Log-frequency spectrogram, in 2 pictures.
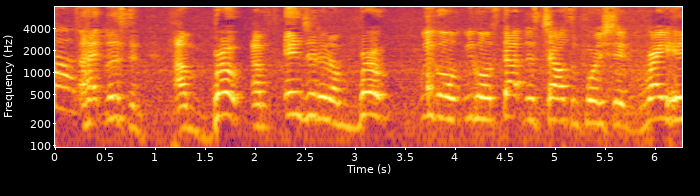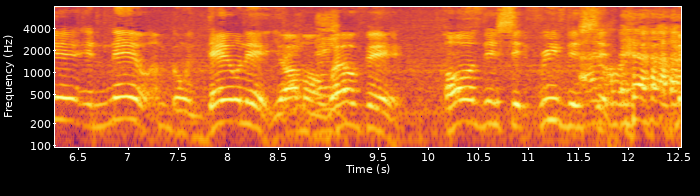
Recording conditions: poor sound quality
